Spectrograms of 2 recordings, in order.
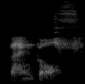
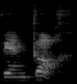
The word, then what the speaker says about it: Van Gogh: yeah yeah um yes in britain we say van gogh here in america growing up i was conditioned to say van gogh but increasingly i've heard americans say things like van gaach or van gogh i wonder if doctor who is that i've heard that the dutch is closer to that first one you said there but or something you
